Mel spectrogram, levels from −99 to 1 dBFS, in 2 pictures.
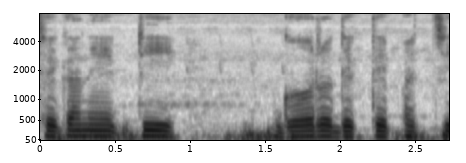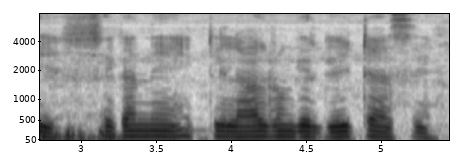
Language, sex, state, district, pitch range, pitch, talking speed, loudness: Bengali, male, Assam, Hailakandi, 120-130 Hz, 125 Hz, 120 wpm, -15 LUFS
